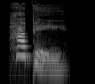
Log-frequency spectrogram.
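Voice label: "HAPPY", English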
